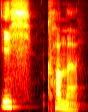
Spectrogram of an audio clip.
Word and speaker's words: Ich komme: By the way, the title of the song is pronounced Ich komme. That's how you pronounce it.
